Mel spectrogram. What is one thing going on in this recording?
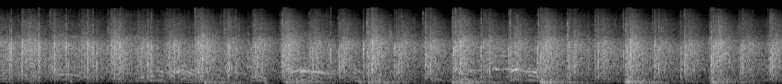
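A man claps his hands in a steady rhythm.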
